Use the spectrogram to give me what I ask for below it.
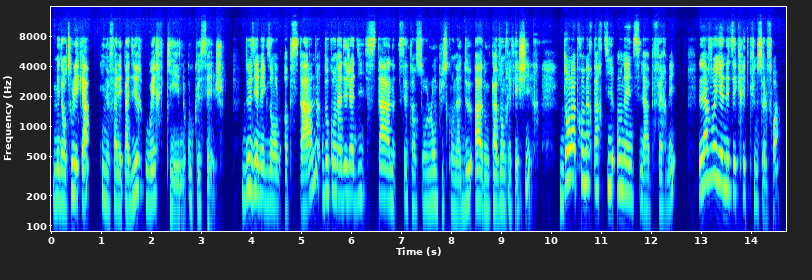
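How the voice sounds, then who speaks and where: A woman teaching Dutch pronunciation to camera, patiently repeating the rules in a clear way. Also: fairly low pitch, moderate pace, a bit bright, dry recording.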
